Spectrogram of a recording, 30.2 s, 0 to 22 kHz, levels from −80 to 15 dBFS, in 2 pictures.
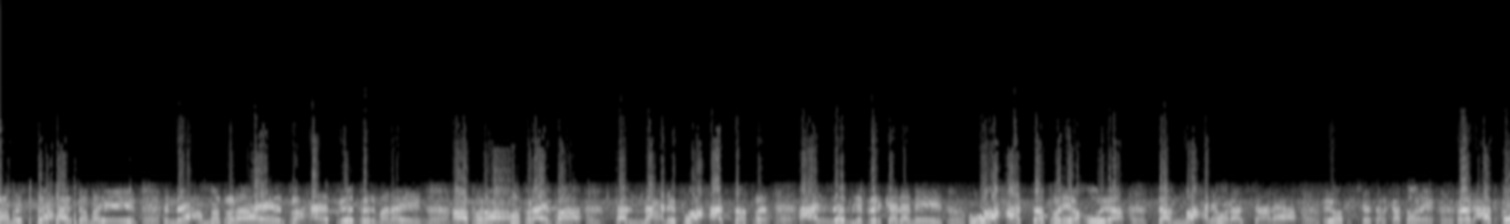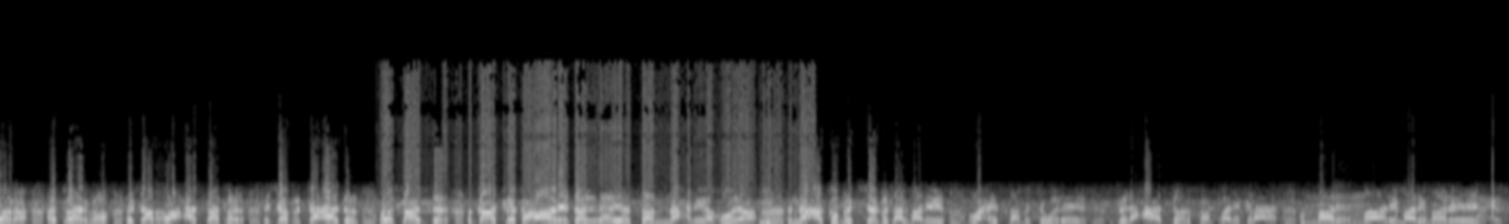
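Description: Short smeared, noisy and phasey patches interrupt the sound at 4.96 to 5.12 s, 10.12 to 10.18 s and 16.64 to 16.75 s. This is AAC frame loss with concealment. Whole coded frames went missing, and the decoder bridged each gap by reusing the last good spectrum with randomised phase and smoothed energy. The gaps run about 128 ms, 43 ms and 85 ms, which fits losses of three, one and two frames.

From 18.86 to 23.25 s a steady buzz near 345 Hz rides along with the sound, rising and falling with its level. This comes from a filter restarted on every block. The filter drops its internal state at each block boundary and restarts from silence, so every block opens with a tiny transient. At that repeat rate, the 345 Hz spacing fits a 128-sample block.

Within that stretch, at 19.51 to 19.58 s, another concealed AAC frame loss of about 43 ms smears the sound briefly, consistent with one missing frame.

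At 28.47 to 28.62 s a final smeared, phasey patch of about 128 ms marks the last AAC frame loss with concealment, matching a three-frame gap.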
